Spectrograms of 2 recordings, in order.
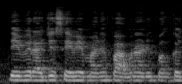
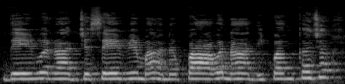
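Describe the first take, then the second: First: It is recited quickly and hurriedly. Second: It is recited slowly and clearly. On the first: The speaker calls it wrong. "खूप जण घाईनी वाचतात" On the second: The speaker calls it right. "तुम्ही छानपैकी बोला ना"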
